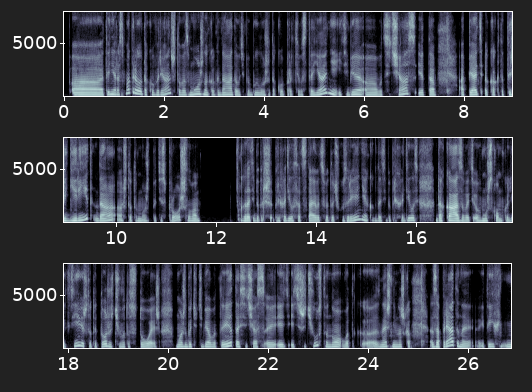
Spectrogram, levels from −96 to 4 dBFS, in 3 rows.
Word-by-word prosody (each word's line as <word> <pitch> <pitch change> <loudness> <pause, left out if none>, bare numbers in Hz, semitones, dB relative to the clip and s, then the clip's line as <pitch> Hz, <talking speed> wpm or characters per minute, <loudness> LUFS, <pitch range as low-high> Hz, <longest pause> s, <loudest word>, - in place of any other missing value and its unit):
А, 170 -1 +5
ты 205 - 0
не 210 -1 +3
рассматривала 295 - +1
такой 200 -2 -4
вариант, 190 - -1
что, 195 - -2
возможно, 190 +3 -1
когда-то 180 +1 -2
у - - -4
тебя 165 0 -9
было 175 +1 -5
уже 170 +2 -8
такое 155 - -7
противостояние 170 - -1
и 175 - -5
тебе, 200 +4 0
э, 170 -1 -1
вот 165 -1 -6
сейчас 235 +8 +3
это 175 -2 +1 0.4
опять 190 +3 +3
как-то 175 -1 -5
триггерит, 195 - +1
да, 180 +5 +2
что-то, 175 -1 -5
может 165 0 -5
быть, 165 - -10
из - - 0
прошлого, 170 0 -1 0.8
когда 175 -3 +4
тебе 170 -1 -5
приш 185 - 0
приходилось 175 -1 -3
отстаивать 170 -2 +2
свою 160 - -3
точку 160 +2 -7
зрения, 210 - -1
когда 175 -4 -6
тебе 175 +1 -10
приходилось 205 +5 -2 0.3
доказывать, 175 -3 +5
э, - - 0
в 160 - -4
мужском 170 -1 +1
коллективе, 200 - -2
что 195 -7 -2
ты 165 - -6
тоже 195 +4 0
чего-то 170 +1 -4
стоишь? 165 -2 0 0.3
Может 180 0 0
быть, 185 0 -2
у - - -30
тебя 185 0 0
вот 170 -1 -5
это 210 +3 +3
сейчас, 170 -3 +3
э, 175 0 0
эти 180 +2 0
эти 175 - -1
же 180 - +4
чувства, 255 - -2
но 185 +2 +1
вот, 165 +1 -4 0.2
э, 480 +2 -1
знаешь, 185 +4 +1
немножко 175 -2 -1 0.3
запрятаны, 180 - +3
и - - -8
ты 185 - -2
их 195 - -3
н 200 - -8
180 Hz, 165 wpm, -24 LUFS, 170-195 Hz, 0.8 s, А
